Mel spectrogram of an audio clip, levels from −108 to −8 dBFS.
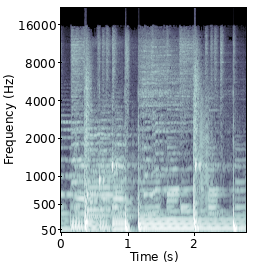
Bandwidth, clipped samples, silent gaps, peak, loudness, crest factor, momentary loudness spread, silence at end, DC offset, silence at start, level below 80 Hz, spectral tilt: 16 kHz; 0.2%; none; 0 dBFS; -14 LUFS; 12 dB; 3 LU; 0 s; under 0.1%; 0 s; -18 dBFS; -5.5 dB/octave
